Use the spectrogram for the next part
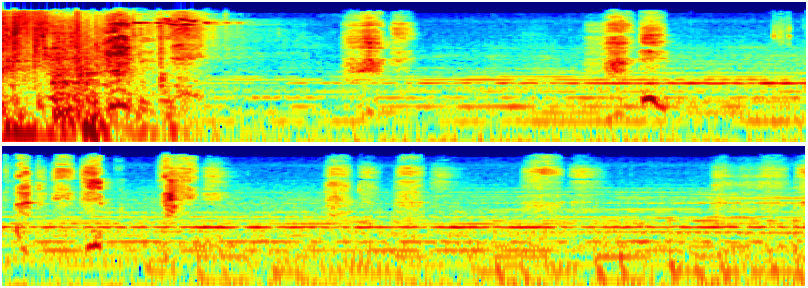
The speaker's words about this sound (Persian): عجب شلیکی.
